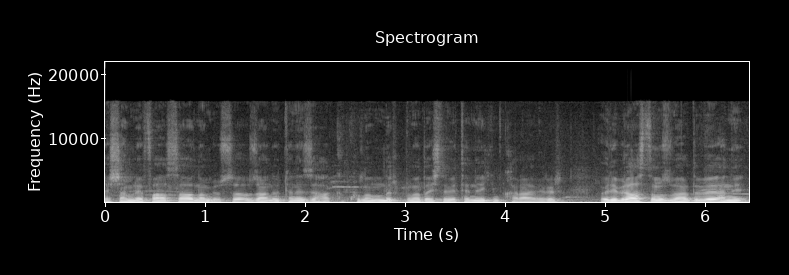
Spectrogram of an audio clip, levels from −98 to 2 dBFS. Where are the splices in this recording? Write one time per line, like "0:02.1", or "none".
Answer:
0:04.9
